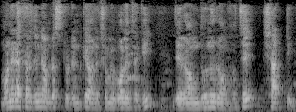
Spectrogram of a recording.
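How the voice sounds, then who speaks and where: A male teacher teaches an online grammar class. His voice sits a little high, and he repeats each vowel sound slowly so students can drill it. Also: fairly even intonation, darkish tone. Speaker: school teacher.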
